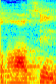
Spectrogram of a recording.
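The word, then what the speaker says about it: hasten: है सीटी आगे है एच ए एस टी इ एन तो इसमें टी साइलेंट है तो हासन लिखा जाएगा हासन ठीक हैप मंत्र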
